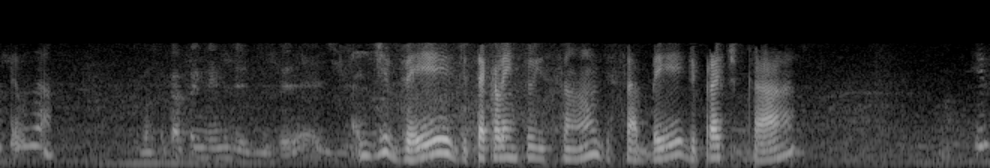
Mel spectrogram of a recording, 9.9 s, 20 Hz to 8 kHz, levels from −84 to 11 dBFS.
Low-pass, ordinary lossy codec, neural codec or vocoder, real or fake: 7.2 kHz; AAC, 16 kbps; none; real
